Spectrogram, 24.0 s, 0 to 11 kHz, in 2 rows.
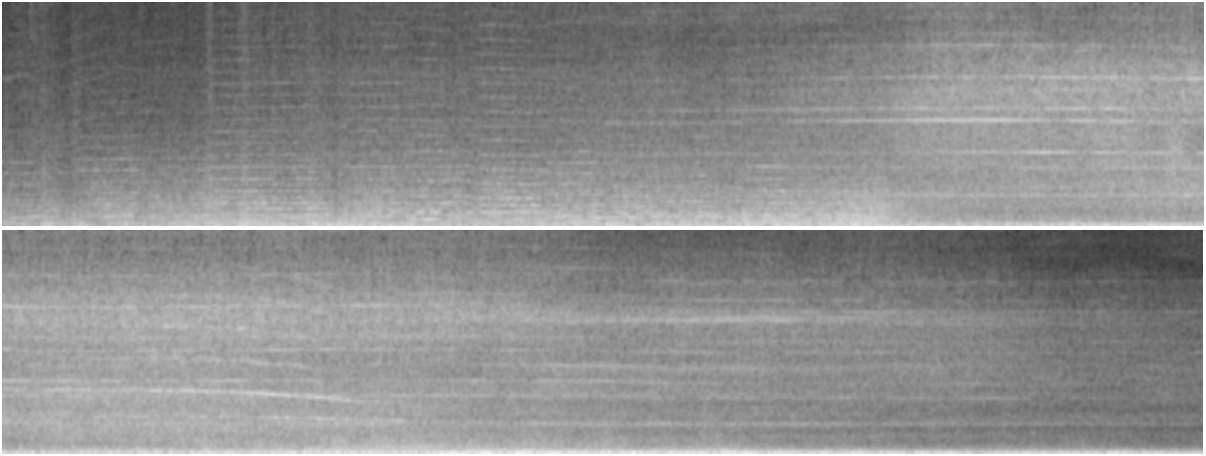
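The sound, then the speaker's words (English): A jet airplane takes off after tower clearance: a loud, continuous engine roar that builds and thickens, with a high whine shifting across it over more than twenty seconds. “Bravo Oscar 826, you're cleared for takeoff.”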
